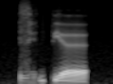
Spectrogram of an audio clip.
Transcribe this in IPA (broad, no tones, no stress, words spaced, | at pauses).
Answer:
zɛ̤dpʲɜ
